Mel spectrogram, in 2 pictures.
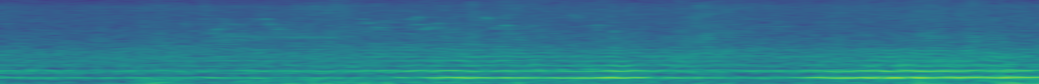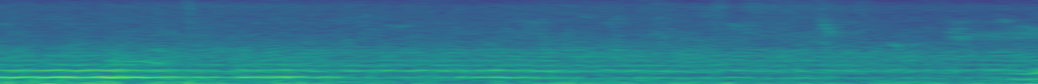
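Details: Honey-gathering style buzzing of bees feeding to prepare for winter in Central Illinois, a steady low hum that swells to a louder, nearer drone midway before easing off.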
